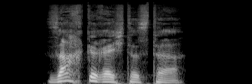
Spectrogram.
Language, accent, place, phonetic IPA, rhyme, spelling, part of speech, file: German, Germany, Berlin, [ˈzaxɡəʁɛçtəstɐ], -axɡəʁɛçtəstɐ, sachgerechtester, adjective, De-sachgerechtester.ogg
- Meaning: inflection of sachgerecht: 1. strong/mixed nominative masculine singular superlative degree 2. strong genitive/dative feminine singular superlative degree 3. strong genitive plural superlative degree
